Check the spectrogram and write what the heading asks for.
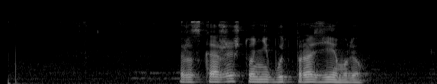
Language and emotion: Russian, neutral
